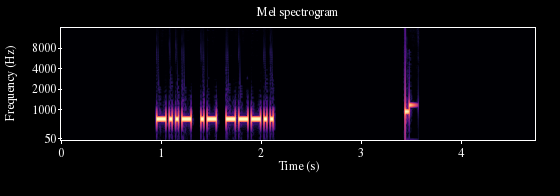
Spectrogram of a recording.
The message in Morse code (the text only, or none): XA8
